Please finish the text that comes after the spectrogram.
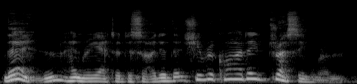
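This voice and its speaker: A man's voice: on the high side, huge pitch swings, measured pace, dark tone. A man reading his own crime novel as a scripted audiobook narration.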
